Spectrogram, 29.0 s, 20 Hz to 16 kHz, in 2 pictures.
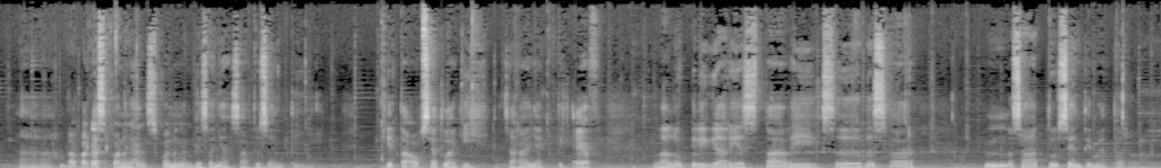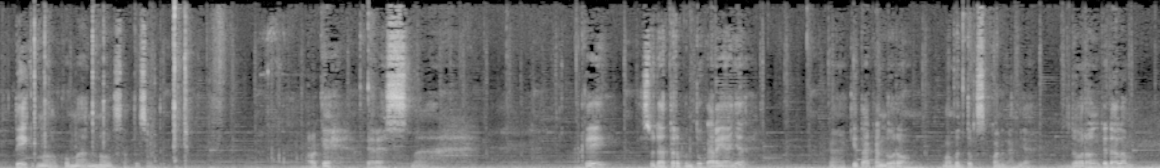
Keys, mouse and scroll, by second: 0.7 scroll up 1, 5.0 typing, 15.2-16.6 typing, 16.9 Return, 18.4 space, 20.0-20.3 scroll up 1, 21.9-23.0 scroll down 1, 23.0-25.6 scroll up 1, 25.6 typing.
